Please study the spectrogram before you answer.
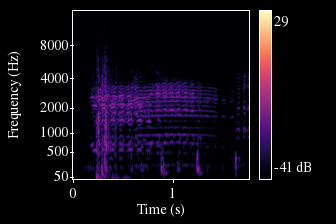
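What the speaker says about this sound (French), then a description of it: "Soit t'as énormément de chance et t'apparais devant des moutons." Sheep bleating in the video game Minecraft, a wavering, drawn-out bleat that carries loud through most of the moment, with a few softer sounds trailing after.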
